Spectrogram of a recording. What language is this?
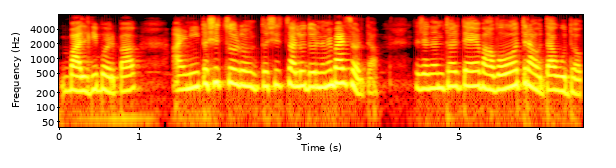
Konkani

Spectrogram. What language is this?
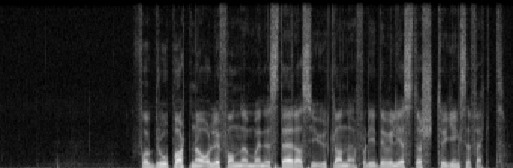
Norwegian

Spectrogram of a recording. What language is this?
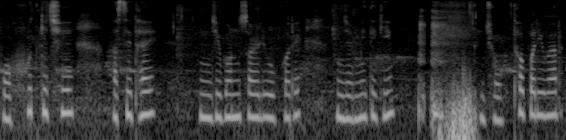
Odia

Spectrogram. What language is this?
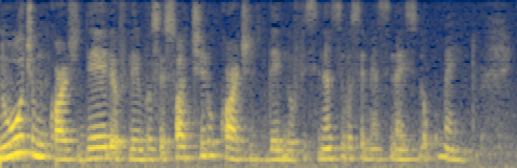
Portuguese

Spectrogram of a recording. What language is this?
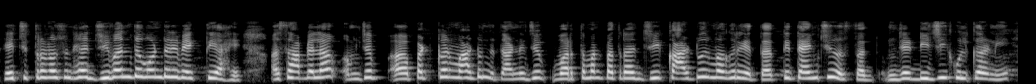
Marathi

